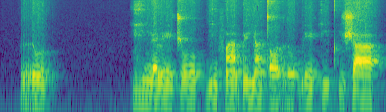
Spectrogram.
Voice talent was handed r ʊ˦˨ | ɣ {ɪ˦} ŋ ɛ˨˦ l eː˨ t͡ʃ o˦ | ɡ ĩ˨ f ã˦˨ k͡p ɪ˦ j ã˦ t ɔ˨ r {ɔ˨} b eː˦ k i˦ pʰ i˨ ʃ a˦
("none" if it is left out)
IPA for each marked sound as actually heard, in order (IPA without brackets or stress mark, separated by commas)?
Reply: i˦, o˨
